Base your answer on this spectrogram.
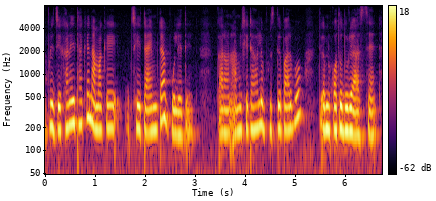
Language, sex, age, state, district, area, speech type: Bengali, female, 60+, West Bengal, Bankura, urban, spontaneous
